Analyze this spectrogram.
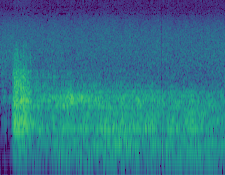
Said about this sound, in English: As she turned and walked heavily upstairs to her room, the storm, which had been gathering strength, finally burst in all its fury.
